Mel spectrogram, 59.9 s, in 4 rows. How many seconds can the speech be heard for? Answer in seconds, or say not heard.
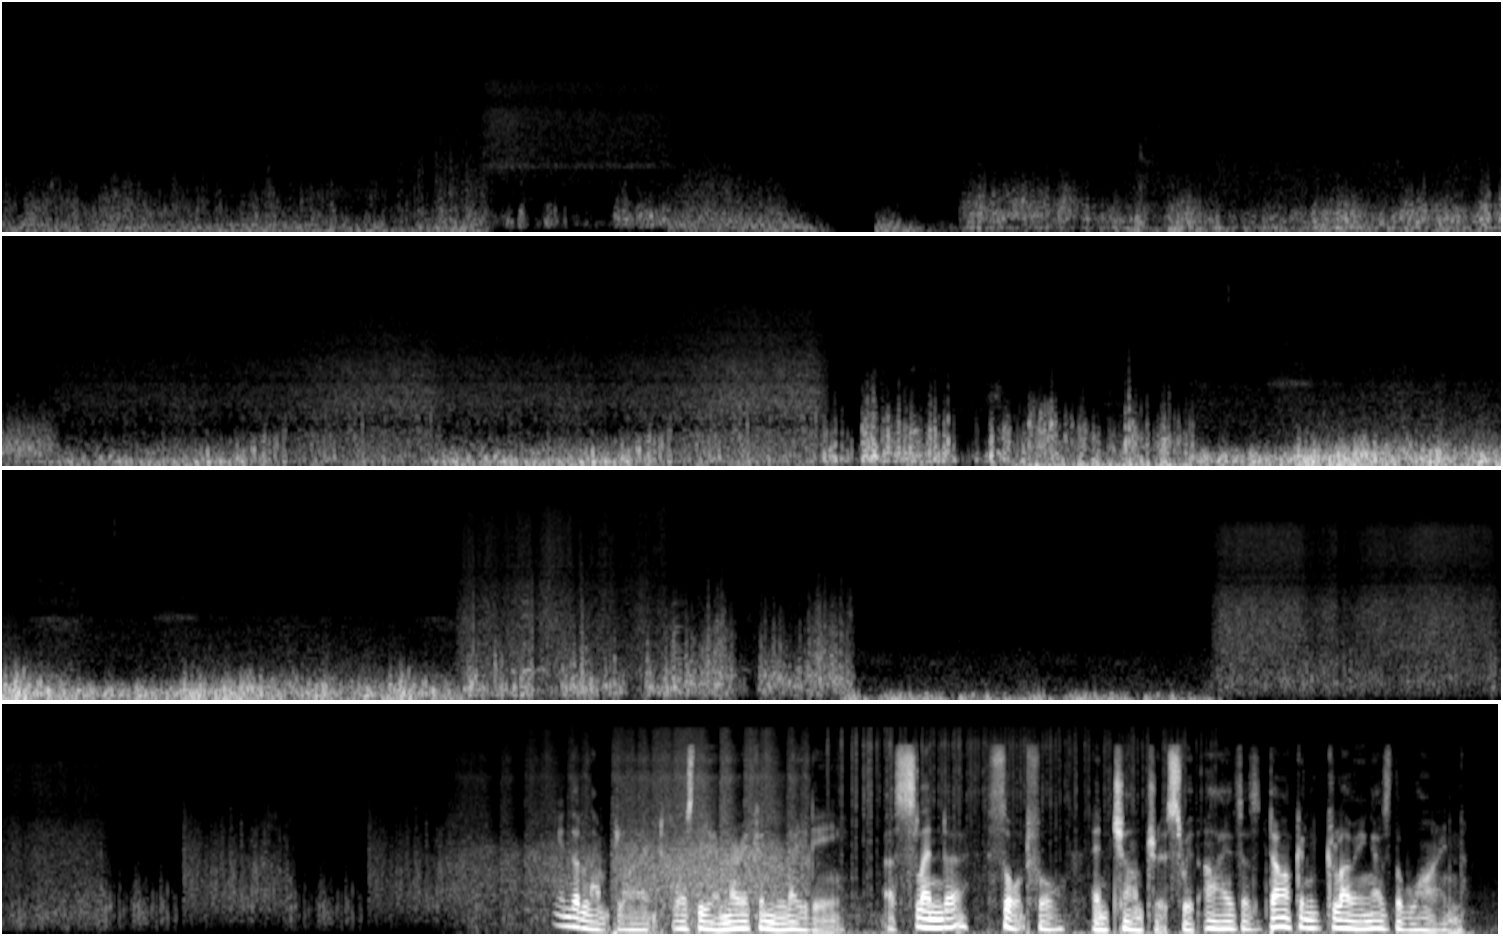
9 s.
